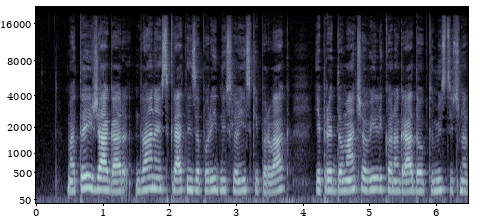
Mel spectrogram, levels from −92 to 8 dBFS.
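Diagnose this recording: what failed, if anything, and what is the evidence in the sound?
Nothing in the chain from capture to playback has failed: the speech signal arrives continuous and intact, with no audible sign of trouble at any stage.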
